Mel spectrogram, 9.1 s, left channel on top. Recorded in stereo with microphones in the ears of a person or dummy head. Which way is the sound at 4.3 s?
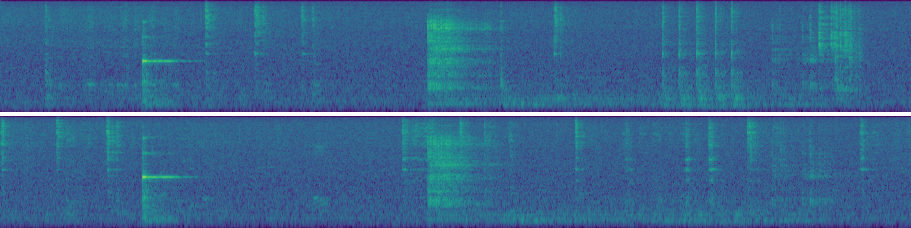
15° left (ahead or behind).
